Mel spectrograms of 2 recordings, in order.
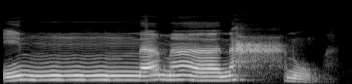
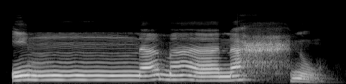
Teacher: Ha di sini dia keluar dari halq, cuman halkinya bagian tengah, bagian wasal halqi.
